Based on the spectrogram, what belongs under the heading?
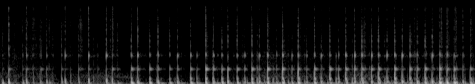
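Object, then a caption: Cardboard paper-towel tube. An empty, hollow cardboard paper-towel roll is held in both hands and tapped quickly with the fingertips. It makes a fast, uneven run of short, dry, hollow thumps, heavy in the low end, with a faint tonal ring in the midrange. There is a brief pause near the start before the tapping picks up again and continues steadily to the end.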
